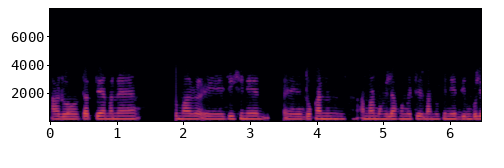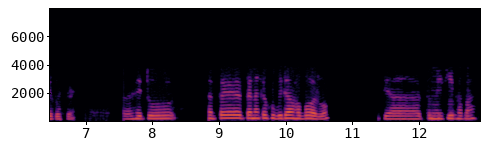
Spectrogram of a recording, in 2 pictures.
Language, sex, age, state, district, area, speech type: Assamese, female, 30-45, Assam, Udalguri, rural, conversation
